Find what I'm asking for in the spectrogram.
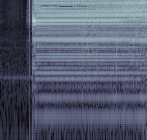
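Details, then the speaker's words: AC TIG bead on aluminum; arc strikes, then steady even high buzz holds unbroken; amperage slightly low, welder says it could use a little more heat. "Could use a little more heat in that, to be honest with you."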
